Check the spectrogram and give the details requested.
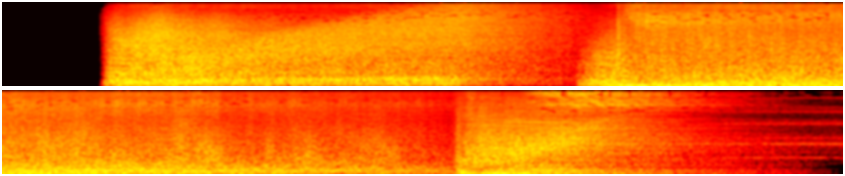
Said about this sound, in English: Entei's fiery blast made the Clear Wing flare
